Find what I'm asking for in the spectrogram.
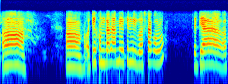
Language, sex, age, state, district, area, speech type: Assamese, female, 45-60, Assam, Lakhimpur, rural, conversation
